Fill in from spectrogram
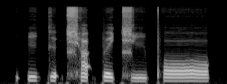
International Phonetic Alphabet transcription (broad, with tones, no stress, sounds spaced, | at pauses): ʔ i˦˨ k ɪ˦ ʔ t͡ɕʰ ä˦ ʔ p e˦˨ t͡ɕ i˨ pʰ ɔ˦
